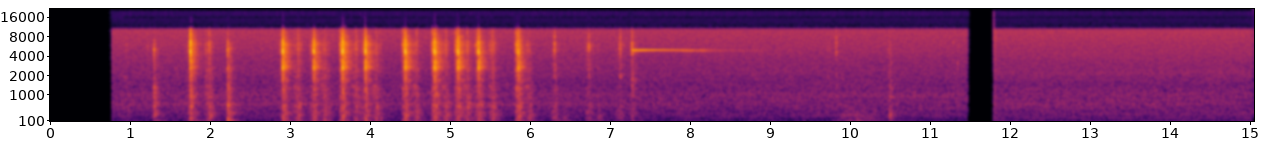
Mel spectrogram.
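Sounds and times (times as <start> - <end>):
typewriter key strikes: 1.3 - 7.4
typewriter margin bell ring: 7.3 - 8.4.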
